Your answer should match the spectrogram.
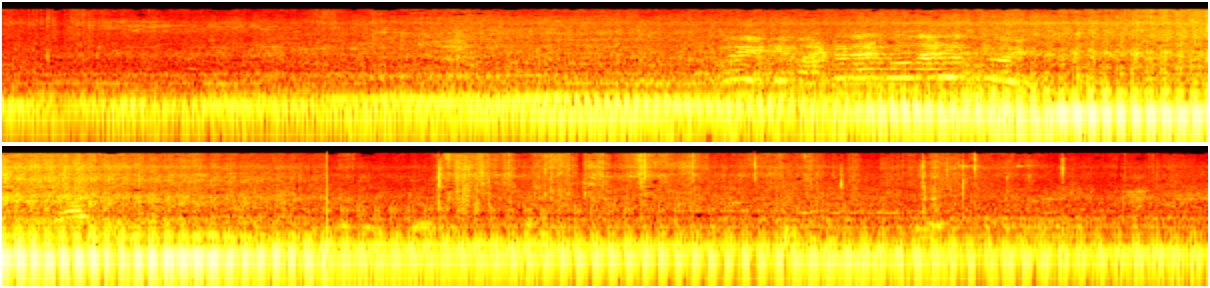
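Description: A motor vehicle engine running close by, a low steady hum that grows louder to its peak about five to seven seconds in and then eases off.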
